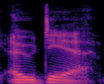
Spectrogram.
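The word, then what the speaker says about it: ODIHR: And they have the acronym ODHR, which they actually pronounce, it sounds like ODIA when they pronounce it, but they are the international monitors.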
